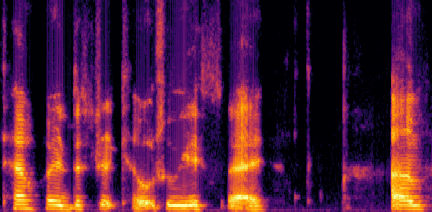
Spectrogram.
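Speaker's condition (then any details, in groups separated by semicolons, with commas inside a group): Cerebral palsy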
